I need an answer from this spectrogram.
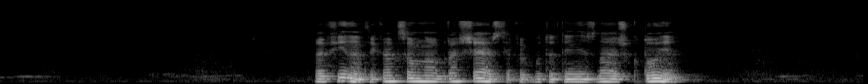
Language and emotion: Russian, neutral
